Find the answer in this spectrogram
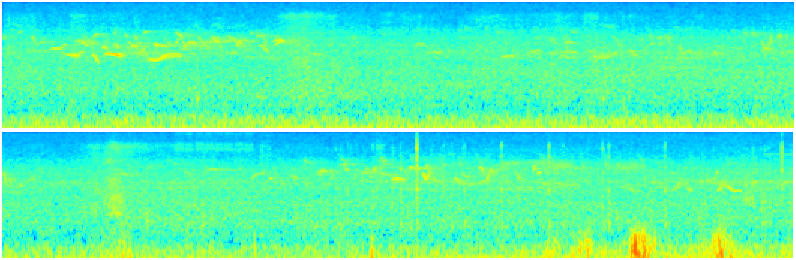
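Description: Small birds singing in quick, warbling phrases, loudest in the first few seconds and again near the end, over a steady low rumble from the distant tractor's engine. A few brief low thumps come near the end.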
